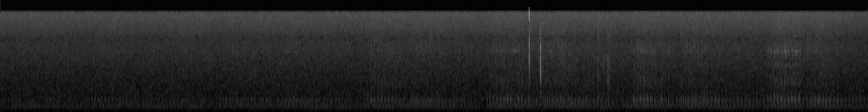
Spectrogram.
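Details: Lugosi, a domestic cat pestering his owner to get up, purrs steadily: a low, continuous rumbling throb that swells slightly in the second half, with faint rustling and a couple of small clicks.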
